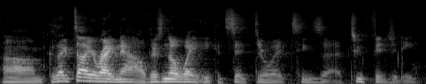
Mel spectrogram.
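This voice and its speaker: A man's voice: lowish voice, a little fast, a bit bright. A man co-hosting a podcast, chatting casually about a movie in a joking, rambling way. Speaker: podcast co-host. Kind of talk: casual movie review chat.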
